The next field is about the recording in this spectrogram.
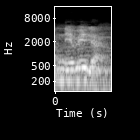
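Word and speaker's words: נְבֵלָה: Y sus cadáveres significa nevela, acento en la A, cadáver, cuerpo muerto.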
